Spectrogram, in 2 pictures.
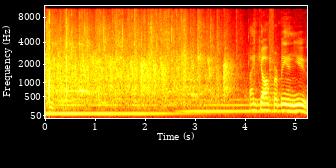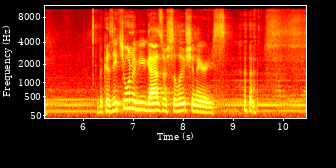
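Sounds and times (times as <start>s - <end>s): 
audience applause: 0.0s - 4.6s
low electrical hum: 0.0s - 10.4s
speech: 4.3s - 5.4s, 6.3s - 9.8s.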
